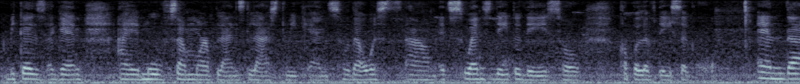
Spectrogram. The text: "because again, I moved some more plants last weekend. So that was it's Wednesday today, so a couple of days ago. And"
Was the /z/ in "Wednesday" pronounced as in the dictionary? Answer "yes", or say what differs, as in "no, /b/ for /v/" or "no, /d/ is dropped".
no, /s/ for /z/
